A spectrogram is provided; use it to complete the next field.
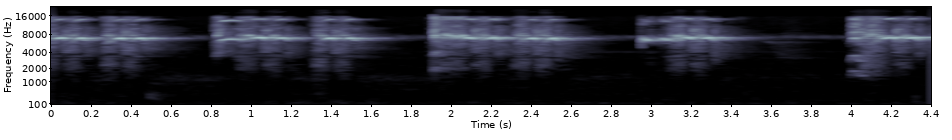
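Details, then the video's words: Newly bought caged Blue-crowned hanging parrot used as a lure bird, placed in front of the main decoy: piercing high-pitched bursts of rapid squeaky notes, about one per second, linked by a sustained thin whistle-like tone. "Denak Pemikat Burung Serindit Dada Merah"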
